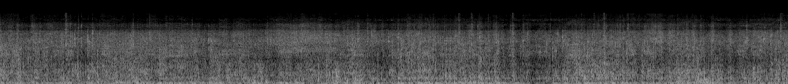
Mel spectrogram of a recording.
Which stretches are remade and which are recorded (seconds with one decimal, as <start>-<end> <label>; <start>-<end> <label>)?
0.0-1.0 recorded; 1.0-3.4 remade; 3.4-7.9 recorded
